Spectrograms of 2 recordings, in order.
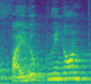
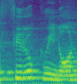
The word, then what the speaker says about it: phylloquinone: चलिए फाइलो, अच्छा कहीं कहीं इसको फाइलोक्विनॉन बोला जाता है, कहीं कहीं से फिलोक्विनॉन भी बोला जाता है।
